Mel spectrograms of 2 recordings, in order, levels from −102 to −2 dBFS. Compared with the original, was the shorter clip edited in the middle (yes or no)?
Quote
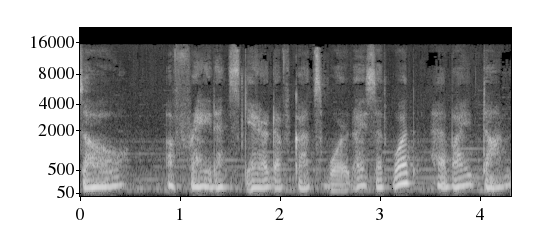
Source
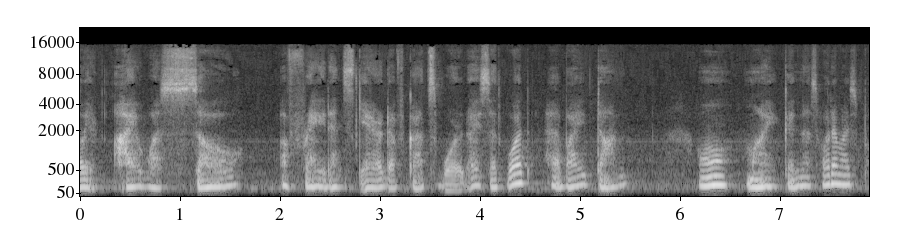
no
